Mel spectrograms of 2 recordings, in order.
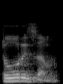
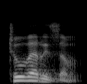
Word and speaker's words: tourism: word it is not tourism it is turism and you have to use this gong here Tu and turism and tuist it is not a tourism so we move on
